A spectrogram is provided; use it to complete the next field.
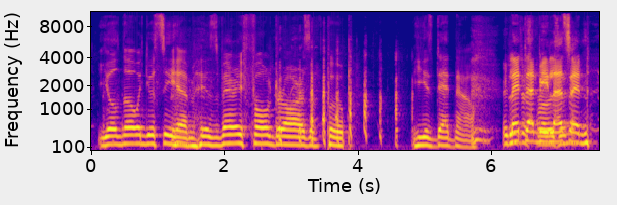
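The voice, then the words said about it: Put-on Sherpa accent. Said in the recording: “That's a good Sherpa accent you got going on there.”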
